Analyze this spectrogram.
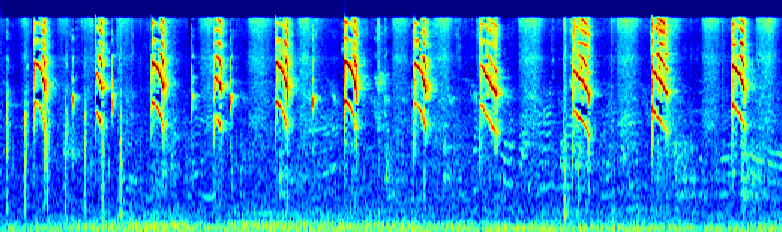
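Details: Trained long-tailed shrike of Java singing non-stop inside and outside its cage: a quick burst of clicks, then loud, clear, down-slurred whistled notes repeated roughly once a second, over a faint background hum.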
